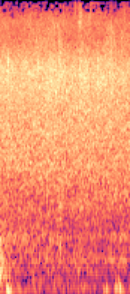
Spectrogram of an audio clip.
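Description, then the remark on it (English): Steady rain falls without a break, a dense, even hiss of drops pattering on a surface, fairly soft, with no voices. “oh man, the rain's coming, I gotta move, sorry.”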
